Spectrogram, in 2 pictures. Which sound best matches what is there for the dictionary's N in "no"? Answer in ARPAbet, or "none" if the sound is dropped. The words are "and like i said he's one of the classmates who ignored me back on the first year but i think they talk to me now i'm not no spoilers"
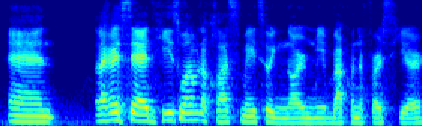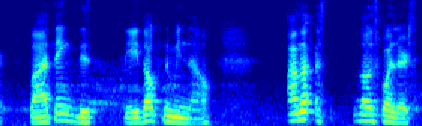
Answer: L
